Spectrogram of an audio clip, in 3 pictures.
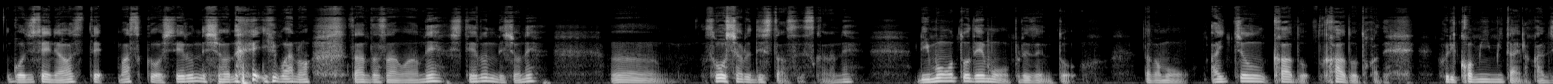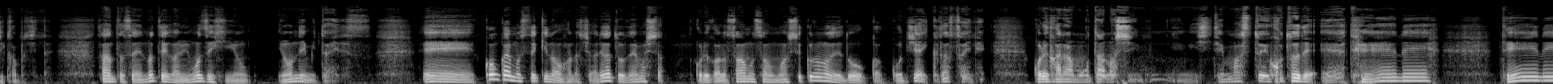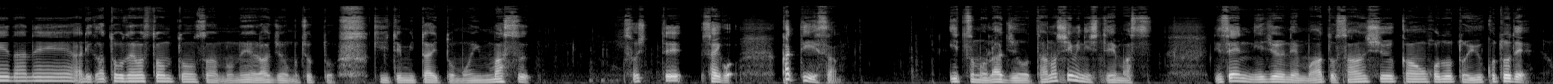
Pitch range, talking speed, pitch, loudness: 100-145 Hz, 360 characters per minute, 115 Hz, -19 LUFS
